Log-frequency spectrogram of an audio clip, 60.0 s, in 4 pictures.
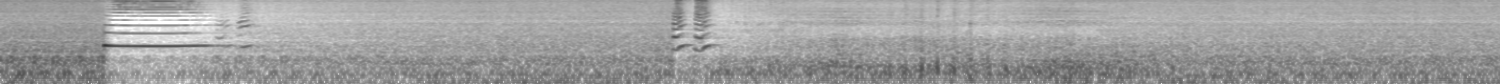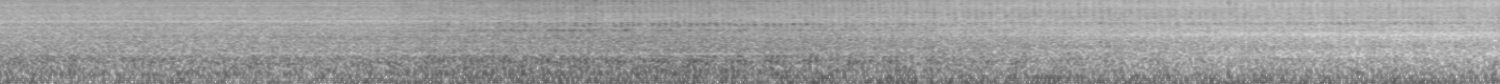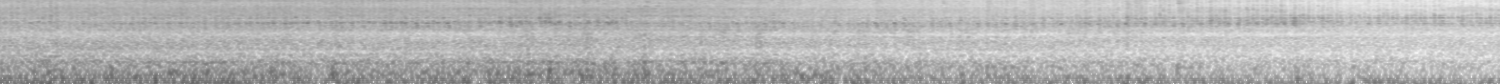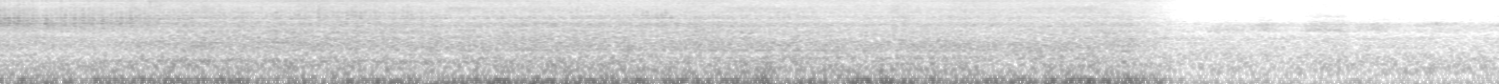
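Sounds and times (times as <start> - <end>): train running with low rumble: 0.0 - 59.9
train horn blast: 1.0 - 2.7, 6.7 - 7.4.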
